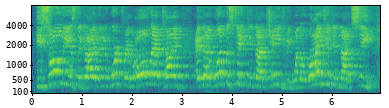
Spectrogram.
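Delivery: high, loud, ringing pulpit voice; full-force preaching. Acted. Pastor rousing the congregation, preaching at full force.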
